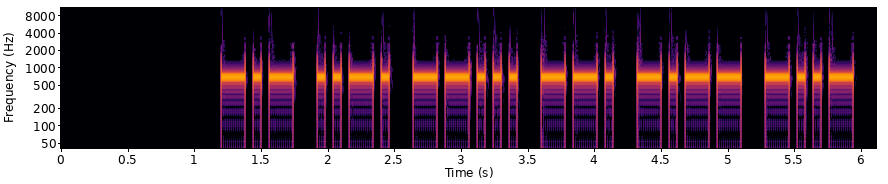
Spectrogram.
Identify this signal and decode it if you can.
Morse code, heard as a keyed tone, about 20 wpm, 700 Hz. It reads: KF7GYX
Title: USA Call Signs Repeated 3x 20wpm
